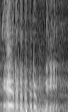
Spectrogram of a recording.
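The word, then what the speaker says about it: Hermès: ada merek Hai namanya Hermes bacanya Ermi yang sangat dicintai oleh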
